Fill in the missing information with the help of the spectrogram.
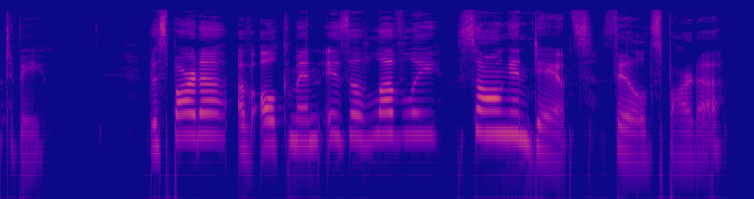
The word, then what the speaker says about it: Alcman: as usual, Greek pronunciation is fake. Yeah. I say Alcman. I think that's fine.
